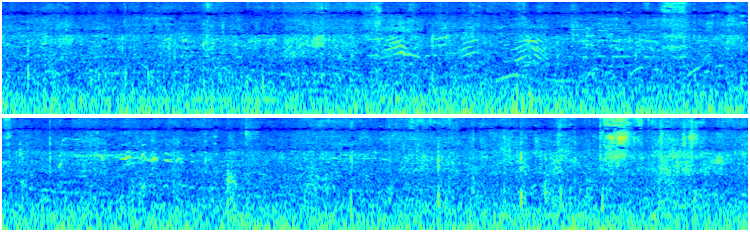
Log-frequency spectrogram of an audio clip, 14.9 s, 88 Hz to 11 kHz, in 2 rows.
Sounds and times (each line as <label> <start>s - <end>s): skating 0.2s - 14.9s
